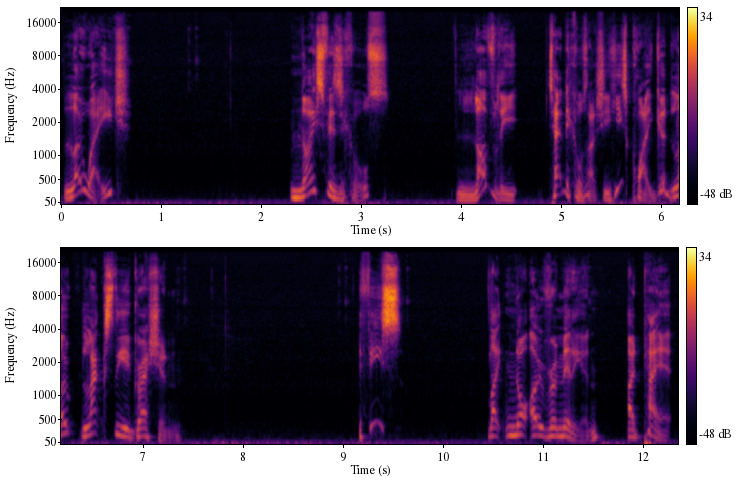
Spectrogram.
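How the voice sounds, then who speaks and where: A chatty man talks his way through a football management game, wandering from thought to thought and chuckling at the players he finds. His pitch bounces around with lots of life. He sits close to a desk microphone in a dry room. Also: wildly swooping pitch, a little slow, pauses often, dry recording. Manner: chatty, rambling, laughs often, reacts aloud to players. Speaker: gaming streamer. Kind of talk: casual gameplay commentary.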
